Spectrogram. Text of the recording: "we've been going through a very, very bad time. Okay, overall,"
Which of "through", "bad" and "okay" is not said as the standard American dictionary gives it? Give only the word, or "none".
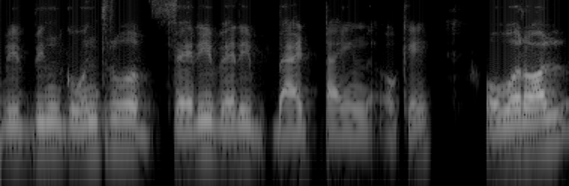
through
